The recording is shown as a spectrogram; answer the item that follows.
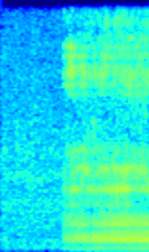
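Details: A sleeping female English Bulldog snores with a rough, buzzing rattle that swells abruptly and holds steady.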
